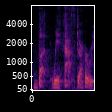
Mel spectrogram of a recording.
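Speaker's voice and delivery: ordinary delivery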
